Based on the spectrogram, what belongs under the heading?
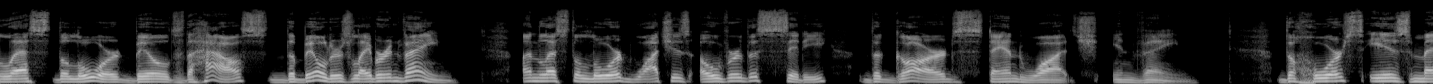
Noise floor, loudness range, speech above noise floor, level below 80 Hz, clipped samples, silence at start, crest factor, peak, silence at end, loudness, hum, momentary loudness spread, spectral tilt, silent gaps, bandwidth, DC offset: -52 dBFS; 4 LU; 31 dB; -50 dBFS; under 0.1%; 0 s; 14 dB; -6 dBFS; 0 s; -21 LUFS; none; 10 LU; -5 dB/octave; 4.70-4.75 s, 12.20-12.24 s; 13.5 kHz; under 0.1%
